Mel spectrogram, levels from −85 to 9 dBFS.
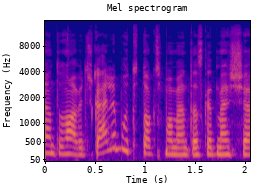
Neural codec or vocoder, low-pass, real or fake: none; 14.4 kHz; real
